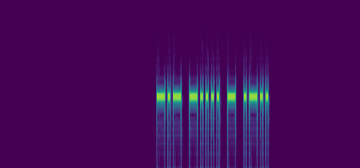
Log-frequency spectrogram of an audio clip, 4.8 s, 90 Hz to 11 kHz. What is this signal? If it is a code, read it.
Morse code, heard as a keyed tone, about 30 wpm, 700 Hz. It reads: K6TL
